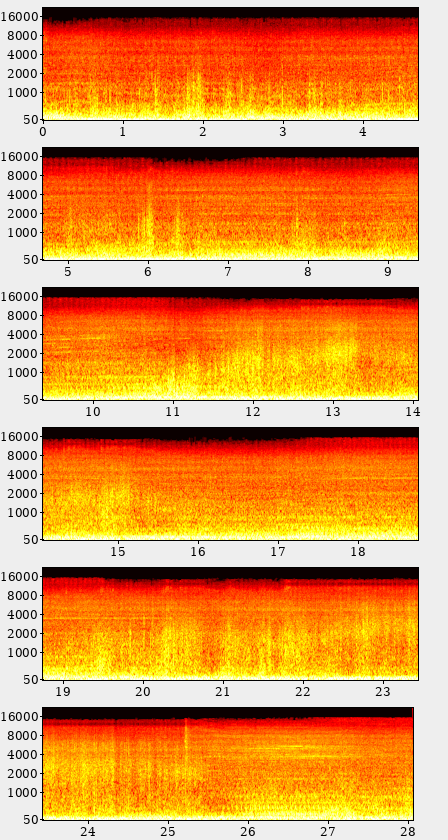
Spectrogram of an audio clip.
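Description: Car engine revving up and down as the car accelerates and brakes around a cone course, over heavy wind rumble on a low-mounted outside microphone.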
